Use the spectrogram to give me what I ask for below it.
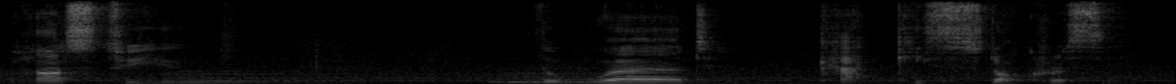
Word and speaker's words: kakistocracy: write out and pass to you the word kakistocracy it's spelled k a k i s it's it's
